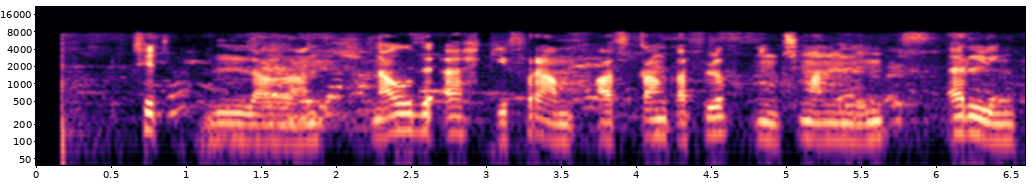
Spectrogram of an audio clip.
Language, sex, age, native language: Icelandic, male, 13, Icelandic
